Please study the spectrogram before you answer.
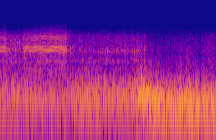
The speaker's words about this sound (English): Now the PT's motors are muffled as it tracks the enemy.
